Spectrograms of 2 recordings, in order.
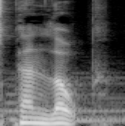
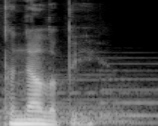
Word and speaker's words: Penelope: pronouncing her name right do you realize that you're saying pen like the pasta and lope like a dog running across a field pen lope he gave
